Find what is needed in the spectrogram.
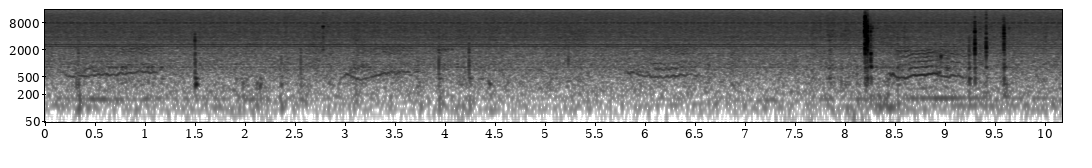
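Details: Pet cat snoring: soft, whistling nasal snores repeating about every three seconds, roughly 22 breaths a minute, over faint room hum.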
